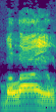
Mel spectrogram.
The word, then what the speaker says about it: Belial: We call it Belial sometimes. Actually, the correct pronunciation is Belial.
